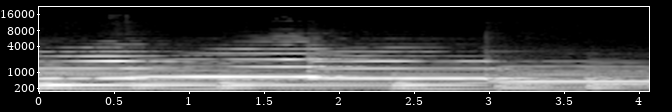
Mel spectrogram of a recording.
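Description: Clarinet and grand piano playing a slow passage of a clarinet sonata: the clarinet holds long, smoothly joined notes, changing pitch every half second to a second, over sustained piano chords, with fresh piano chords struck about two and three seconds in.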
